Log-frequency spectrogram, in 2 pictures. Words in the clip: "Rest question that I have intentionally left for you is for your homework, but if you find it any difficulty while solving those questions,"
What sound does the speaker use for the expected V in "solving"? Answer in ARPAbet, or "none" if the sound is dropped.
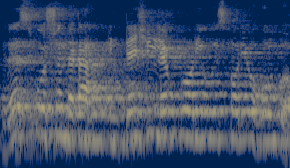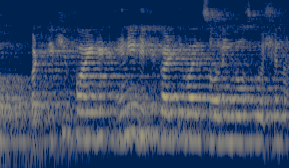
none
